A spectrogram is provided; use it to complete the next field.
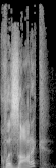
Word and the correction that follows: Quixotic: I call it Exotic Quixotic because of Don Quixote, but, you know.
